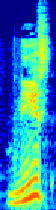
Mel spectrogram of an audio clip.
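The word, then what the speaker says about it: gneiss: So marble, slate and नीस, इसको जिनिस लिखे लेकिन जी इसमें साइलेंट रहता है, नीस इसको पढ़ेंगे।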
